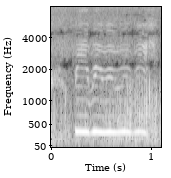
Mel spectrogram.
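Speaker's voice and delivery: high, loud mock beeping; playful mimic of warning beeps; imitated drone beeps. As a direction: beep like the drone's alarm.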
